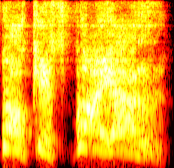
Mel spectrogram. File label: Attack Prime Grineer Male; Tau; Battle Barks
